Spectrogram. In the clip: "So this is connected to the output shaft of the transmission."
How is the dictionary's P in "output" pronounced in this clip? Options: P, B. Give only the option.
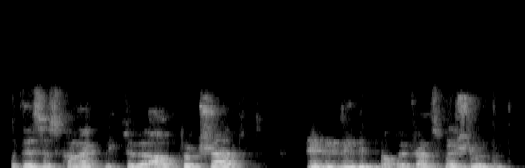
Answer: B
